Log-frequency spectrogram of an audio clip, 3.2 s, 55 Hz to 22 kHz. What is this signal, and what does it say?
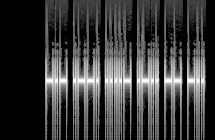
Morse code, heard as a keyed tone, about 36 wpm, 700 Hz. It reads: KP4LMD
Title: USA Call Signs 35wpm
